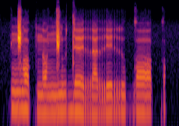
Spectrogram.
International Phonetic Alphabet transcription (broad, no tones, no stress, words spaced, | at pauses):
ŋ͡ǁɒknɒŋ͡ǁu dɛrareru ɡɒk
